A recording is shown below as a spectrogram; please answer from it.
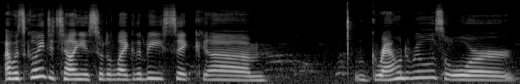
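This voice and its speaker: A woman with a fairly high-pitched voice, speaking a little slowly, hosts a game playthrough series. Her commentary is casual and chatty as she talks to her audience and reasons aloud.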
